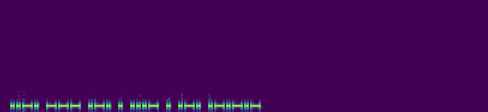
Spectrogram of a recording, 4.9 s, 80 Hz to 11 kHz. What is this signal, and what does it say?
Morse code, heard as a keyed tone, about 40 wpm, 700 Hz. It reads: FOREVER.
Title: Sentences from Top 1600 Words 40wpm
